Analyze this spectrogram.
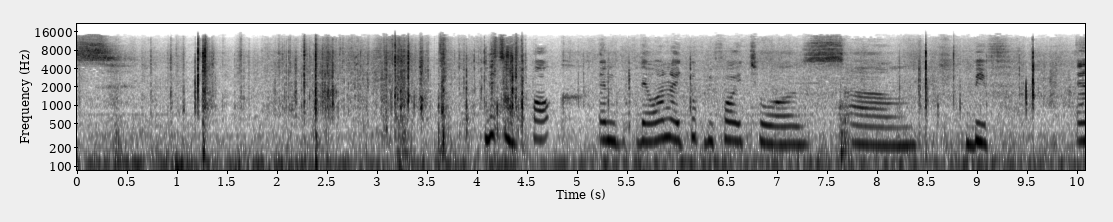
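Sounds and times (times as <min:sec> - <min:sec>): steady low hum: 0:00.0 - 0:10.0
plastic trays and film crackling: 0:00.7 - 0:06.2.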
